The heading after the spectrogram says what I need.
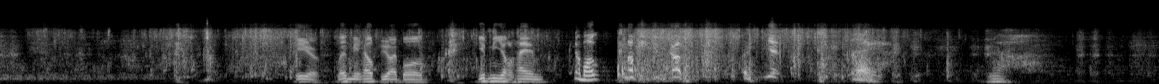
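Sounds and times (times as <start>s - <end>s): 
water lapping and sloshing against a small boat: 0.0s - 9.8s
sharp splashes: 0.2s - 9.2s
speech: 3.0s - 7.0s, 8.6s - 8.9s, 9.9s - 10.2s.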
